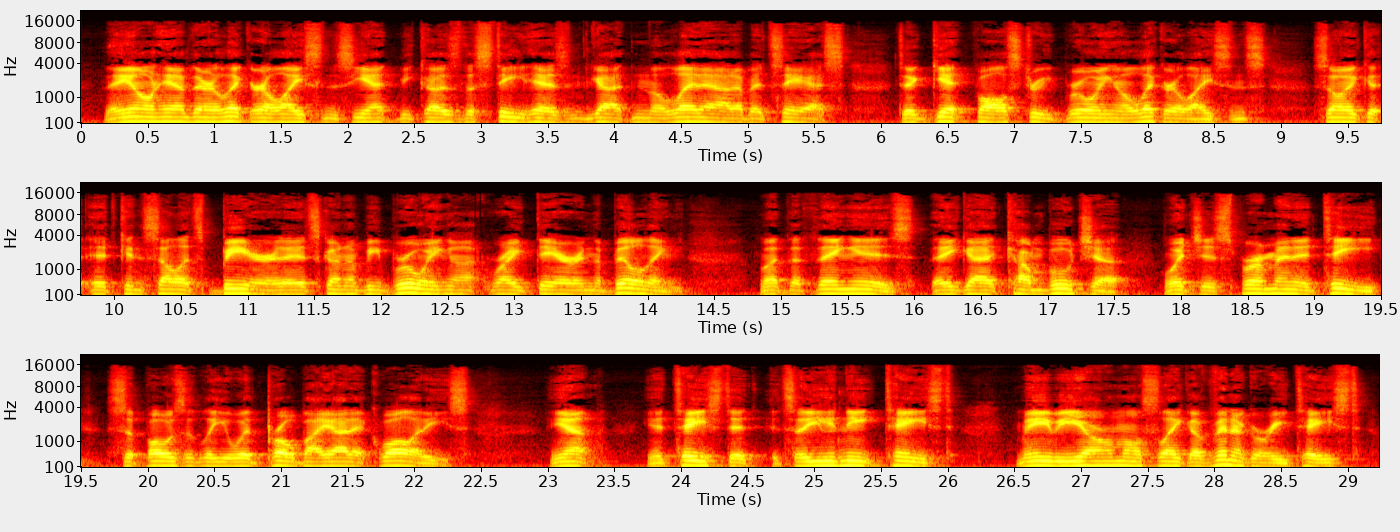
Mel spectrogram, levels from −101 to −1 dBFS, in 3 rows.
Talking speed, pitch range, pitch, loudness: 150 wpm, 105-120 Hz, 110 Hz, -22 LUFS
